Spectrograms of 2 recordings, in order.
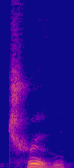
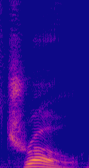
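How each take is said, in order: First: The vowel is a close oo sound. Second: The vowel is an open oh sound. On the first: This is how the word is normally spoken. "we say true" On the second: This is how the word is sung in the song. "he opens the sound"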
